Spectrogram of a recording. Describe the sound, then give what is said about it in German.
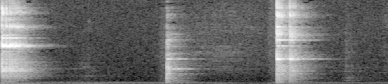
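Glasses of beer clink together in a toast, three bright, ringing taps spaced unevenly over two seconds, fairly loud, with a faint fourth touch at the end and no talking. The beer is Stiftungsbräu from Erding, Bavaria. “Diesmal ähm, ja, mit einem Bier, was auch wieder besonders ist. Wie immer. Äh, Stiftungsbräu aus der wunderschönen bayerischen Stadt Erding.”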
